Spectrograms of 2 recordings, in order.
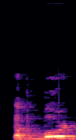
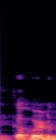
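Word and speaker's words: cupboard: कबर्ड, कपबोर्ड नहीं बोलते, कबर्ड बोलते हैं। कबर्ड की स्पेलिंग कैसे बनती है, कप और फिर लिखो बोर्ड, लेकिन इसको बोलो कैसे, कबर्ड।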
